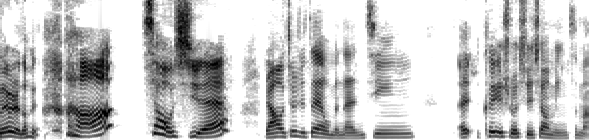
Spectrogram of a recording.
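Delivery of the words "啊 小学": stunned, astonished, surprised disbelief. Retelling how everyone reacts on hearing of golf in primary school: imitating surprised people. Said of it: "你有没有很惊讶".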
